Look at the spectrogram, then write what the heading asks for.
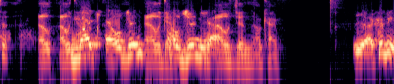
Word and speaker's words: Elgin: And Michael England comes out and starts beating him up.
